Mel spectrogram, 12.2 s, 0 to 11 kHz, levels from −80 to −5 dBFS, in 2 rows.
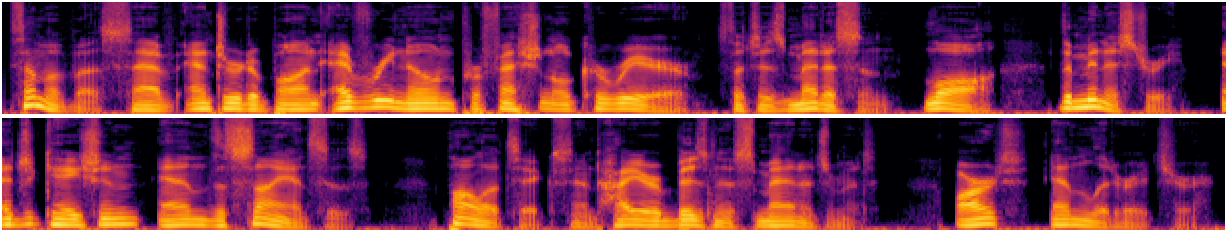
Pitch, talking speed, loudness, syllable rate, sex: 105 Hz, 135 wpm, -18 LUFS, 5.5 syllables/s, male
